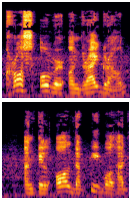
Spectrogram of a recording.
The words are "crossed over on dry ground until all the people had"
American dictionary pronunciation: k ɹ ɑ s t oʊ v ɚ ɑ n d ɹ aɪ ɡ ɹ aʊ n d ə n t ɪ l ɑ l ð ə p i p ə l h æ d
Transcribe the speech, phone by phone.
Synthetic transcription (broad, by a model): k ɹ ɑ s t oʊ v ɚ ɑ n d ɹ aɪ ɡ ɹ aʊ n d ə n t ɪ l ɑ l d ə p i p ə l h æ d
